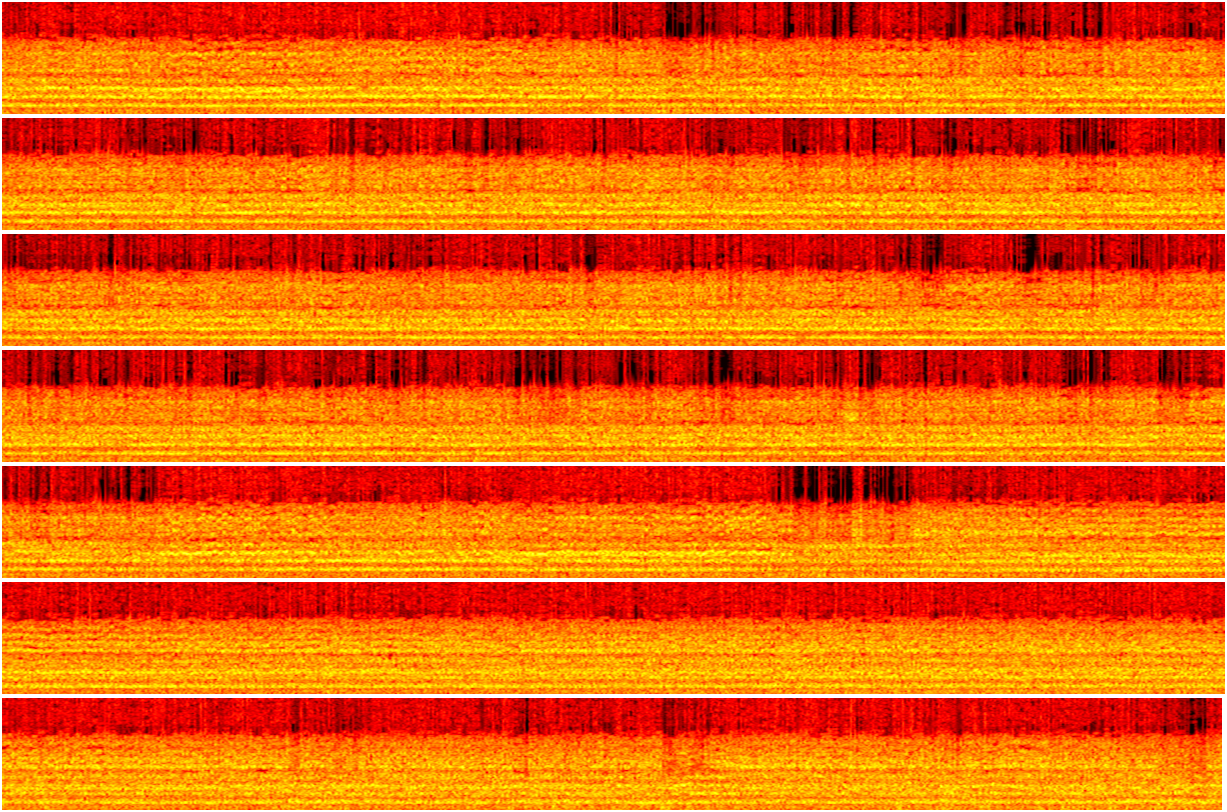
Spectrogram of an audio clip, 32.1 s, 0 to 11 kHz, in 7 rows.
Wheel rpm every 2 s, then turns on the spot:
230, 230, 230, 230, 230, 240, 230, 230, 230, 230, 220, 200, 200, 200, 200, 200.
none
